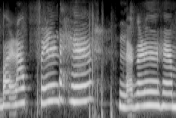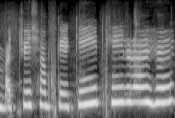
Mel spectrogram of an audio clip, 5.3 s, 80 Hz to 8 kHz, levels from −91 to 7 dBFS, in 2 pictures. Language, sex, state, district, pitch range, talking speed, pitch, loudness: Hindi, male, Bihar, Katihar, 310-390 Hz, 125 wpm, 365 Hz, -11 LUFS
